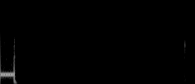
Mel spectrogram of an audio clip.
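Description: A single short, steady mid-pitched telephone ringing tone sounds at the start as a call is placed to a listener, then the line falls silent until a faint brief click near the end.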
